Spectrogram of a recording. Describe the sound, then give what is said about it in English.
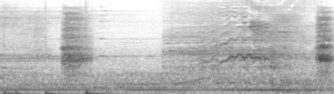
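A white winged horse, flying, neighs twice in loud, bright bursts, with a fainter rising whinny between them, over a steady low hum and a few soft thumps like hoofbeats near the start. “There's the white horse. It's flying.”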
